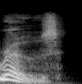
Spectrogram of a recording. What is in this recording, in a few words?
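"rose", British English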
